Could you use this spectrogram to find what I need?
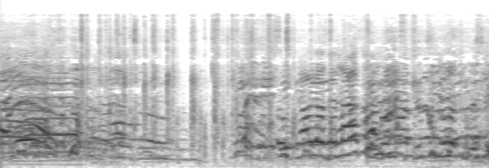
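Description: A woman laughs excitedly close by.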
